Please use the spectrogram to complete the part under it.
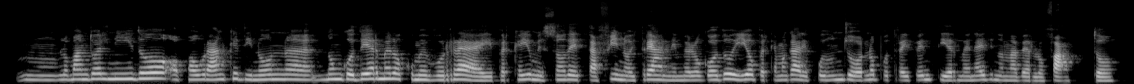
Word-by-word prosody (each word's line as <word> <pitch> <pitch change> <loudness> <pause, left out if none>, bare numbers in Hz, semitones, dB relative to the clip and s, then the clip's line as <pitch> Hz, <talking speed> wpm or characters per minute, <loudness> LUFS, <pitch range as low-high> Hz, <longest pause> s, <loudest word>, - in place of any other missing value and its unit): mhmm, 205 +1 -7
lo 220 - -3
mando 235 +2 +1
al 250 0 +2
nido, 250 +1 +4
ho 270 -5 +4
paura 220 0 +1
anche 230 +3 -2
di 225 -1 -4
non 230 +2 +1
non 230 +1 0
godermelo 250 +2 +3
come 220 -3 0
vorrei, 205 -3 +2
perché 195 +3 -8
io 230 +1 +1
mi 200 -2 -2
sono 210 +2 -4
detta 210 -2 0
fino 215 +1 -2
ai 190 0 -5
3 225 - -4
anni 205 -3 +1
me 195 0 -3
lo 195 0 -2
godo 215 +4 +2
io, 230 +1 +3
perché 200 -1 -9
magari 205 -1 0
poi 200 -1 -4
un 215 +1 -2
giorno 215 0 0
potrei 200 -3 -6
pentirmene 200 -1 -3
di 220 - -9
non 195 -2 -5
averlo 180 -2 -3
fatto. 175 0 -1
215 Hz, 200 wpm, -22 LUFS, 195-230 Hz, -, nido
